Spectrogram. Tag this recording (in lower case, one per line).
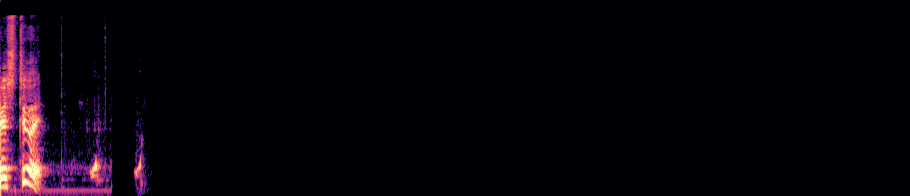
silence
speech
